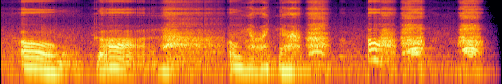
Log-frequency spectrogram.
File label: ORGASM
